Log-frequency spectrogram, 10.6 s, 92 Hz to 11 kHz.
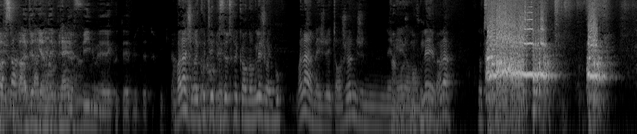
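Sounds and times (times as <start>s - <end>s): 
speech: 0.0s - 10.1s
dog barking: 8.1s - 10.4s.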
